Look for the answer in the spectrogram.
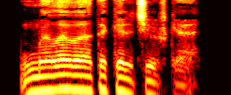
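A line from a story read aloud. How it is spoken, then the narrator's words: Hoarse wheeze. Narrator (Russian): прохрипел Алекс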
